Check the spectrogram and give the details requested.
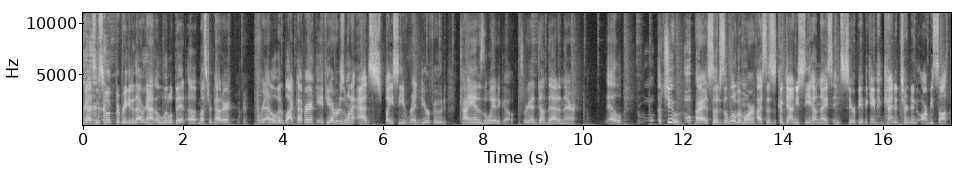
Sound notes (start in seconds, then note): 0.0 laughs; 11.1 exclaims; 11.9 mimics sneezing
